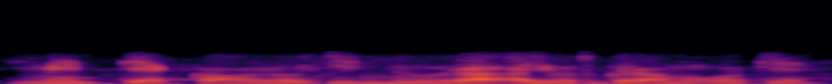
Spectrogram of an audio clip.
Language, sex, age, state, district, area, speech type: Kannada, male, 18-30, Karnataka, Chamarajanagar, rural, conversation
